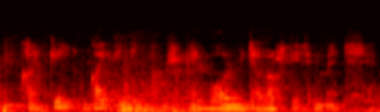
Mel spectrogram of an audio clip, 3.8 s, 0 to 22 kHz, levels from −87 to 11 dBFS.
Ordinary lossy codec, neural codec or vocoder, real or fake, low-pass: none; codec, 24 kHz, 3 kbps, HILCodec; fake; 7.2 kHz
